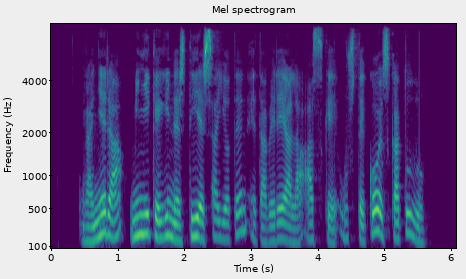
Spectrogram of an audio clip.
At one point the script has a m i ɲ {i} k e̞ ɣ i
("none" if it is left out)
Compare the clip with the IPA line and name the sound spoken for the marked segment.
i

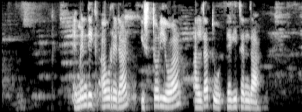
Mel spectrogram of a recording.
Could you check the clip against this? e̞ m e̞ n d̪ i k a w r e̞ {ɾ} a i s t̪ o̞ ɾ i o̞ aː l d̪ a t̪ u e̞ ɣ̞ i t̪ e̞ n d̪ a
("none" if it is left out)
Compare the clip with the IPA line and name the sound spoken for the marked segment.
ɾ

